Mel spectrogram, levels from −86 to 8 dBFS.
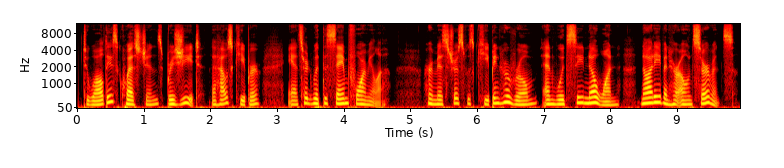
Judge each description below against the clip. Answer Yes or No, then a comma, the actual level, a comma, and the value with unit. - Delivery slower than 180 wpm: Yes, average, 170 wpm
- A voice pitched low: No, medium, 180 Hz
